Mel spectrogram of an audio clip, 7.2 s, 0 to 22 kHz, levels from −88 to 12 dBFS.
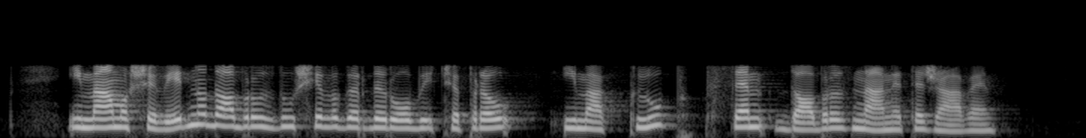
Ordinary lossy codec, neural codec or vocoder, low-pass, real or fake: none; none; 3.6 kHz; real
